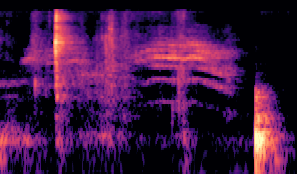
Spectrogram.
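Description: A cat giving a faint, drawn-out cry whose pitch falls, after a sharp knock about half a second in: pet cats fighting.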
